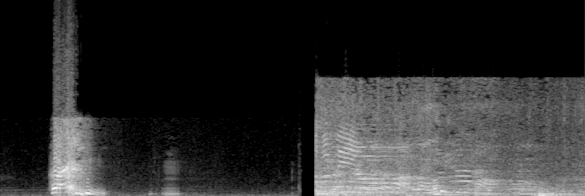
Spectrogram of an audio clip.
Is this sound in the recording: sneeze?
yes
